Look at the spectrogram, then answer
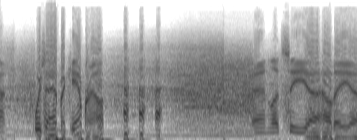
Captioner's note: laughing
